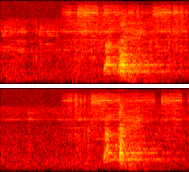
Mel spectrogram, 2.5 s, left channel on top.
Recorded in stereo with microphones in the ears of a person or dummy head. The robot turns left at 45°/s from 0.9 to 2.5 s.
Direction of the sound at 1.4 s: 75° right (ahead or behind).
